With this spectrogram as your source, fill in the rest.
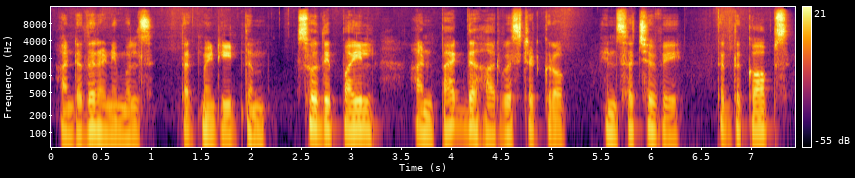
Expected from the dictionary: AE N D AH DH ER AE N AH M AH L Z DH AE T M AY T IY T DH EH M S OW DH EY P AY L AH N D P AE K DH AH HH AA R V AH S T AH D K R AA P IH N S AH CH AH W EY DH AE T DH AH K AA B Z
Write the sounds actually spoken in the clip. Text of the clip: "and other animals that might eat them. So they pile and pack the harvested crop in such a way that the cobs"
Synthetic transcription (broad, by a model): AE N D AH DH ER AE N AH M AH L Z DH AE T M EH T IY T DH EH M S OW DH EY P AY L AH N D P AE K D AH HH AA R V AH S T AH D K R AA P IH N S AH CH AH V EY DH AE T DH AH K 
